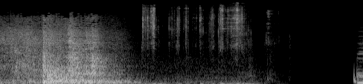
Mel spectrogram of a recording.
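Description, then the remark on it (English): A door swings shut with a broad whoosh and thud, followed by a quick series of metallic rattles and clicks as the lock is turned, then silence. “Shut the door. Don't forget to lock it.”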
